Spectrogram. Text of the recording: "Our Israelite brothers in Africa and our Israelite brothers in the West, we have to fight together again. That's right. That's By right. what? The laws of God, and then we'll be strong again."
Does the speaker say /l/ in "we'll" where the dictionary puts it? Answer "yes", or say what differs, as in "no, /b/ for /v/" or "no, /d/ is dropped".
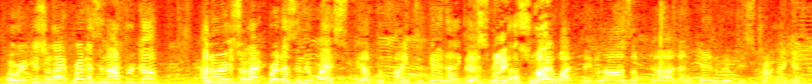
yes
